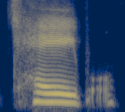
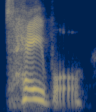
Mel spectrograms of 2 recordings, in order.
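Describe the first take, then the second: First: "table" with a long drawn-out first syllable; stretched first syllable. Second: Said in the usual way. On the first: Shown as a demonstration. Teacher showing how the stressed syllable stretches out, "table" with first vowel held. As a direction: hold the "ta" in "table", then drop lightly onto "ble". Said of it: "it stretches out". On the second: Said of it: "if you say that out loud".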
